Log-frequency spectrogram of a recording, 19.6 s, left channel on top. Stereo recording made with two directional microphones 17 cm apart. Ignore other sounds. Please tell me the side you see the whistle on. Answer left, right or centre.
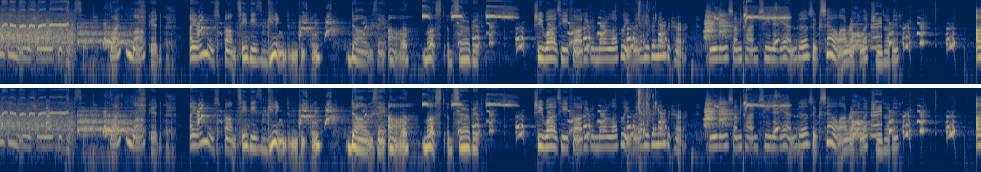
left.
